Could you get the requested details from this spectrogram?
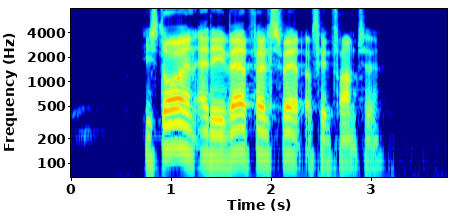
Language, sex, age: Danish, male, 27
